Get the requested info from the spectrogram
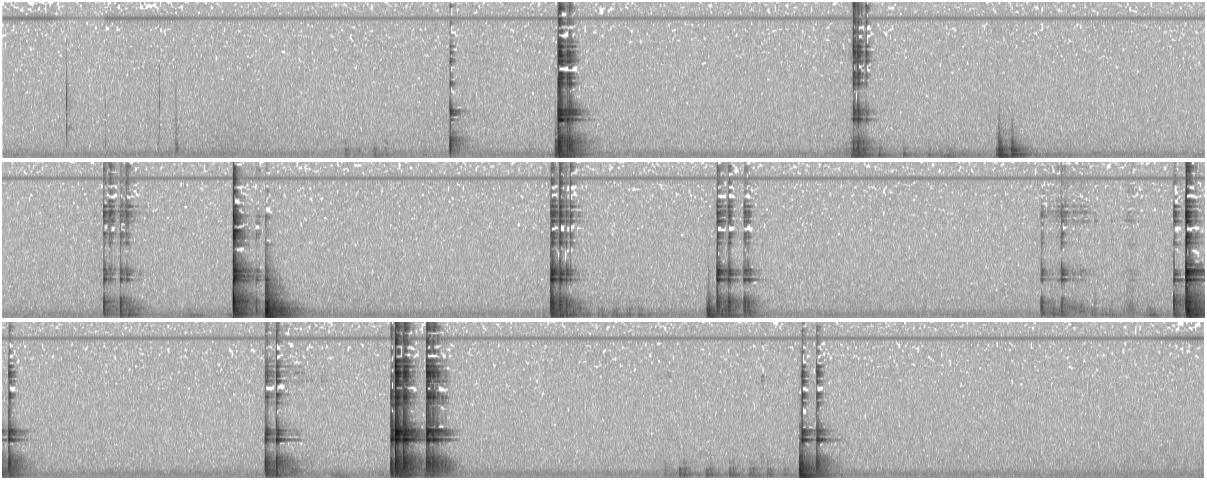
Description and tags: Glass Bottles Foley
A recording of someone moving around a couple of large glass bottles on a shelf. Originally recorded as foley for a film project.
beer, foley, move, against, bottle, shelf, wine, glass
